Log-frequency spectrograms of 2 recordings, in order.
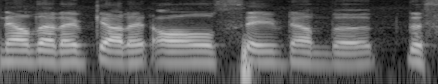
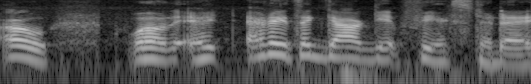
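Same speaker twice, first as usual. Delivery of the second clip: attempted Russian accent accidentally slipping into southern accent; 3 semitones higher than usual. Speaker attempting a Russian accent that slips; accidental southern accent. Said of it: "I've suddenly turned southern instead of Russian".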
